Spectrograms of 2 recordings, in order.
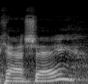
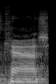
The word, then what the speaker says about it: cache: Luke Cachet. Sorry, it's Cash. I don't know. Ever since I grew up, I have always mispronounced Cash as Cachet.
